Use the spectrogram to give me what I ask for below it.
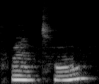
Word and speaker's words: Printemps: this table for you it is the word front tone which means spring in French so that is how you spell it so it's P R I n te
